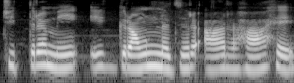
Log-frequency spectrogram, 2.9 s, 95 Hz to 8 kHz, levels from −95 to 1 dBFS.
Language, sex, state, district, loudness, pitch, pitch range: Hindi, female, Maharashtra, Solapur, -18 LUFS, 215 Hz, 210-230 Hz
